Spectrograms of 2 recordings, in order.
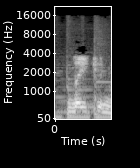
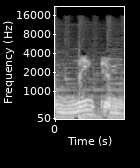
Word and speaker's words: Laken: And when he did mention Laken Riley's name, he mispronounced her name, calling her Lincoln Riley.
